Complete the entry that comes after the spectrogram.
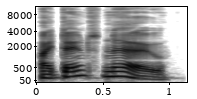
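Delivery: a busy, slightly nervous witch; Miss Tick. A narrator's reading. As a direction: witch talking a girl into a walk. Miss Tick's voice.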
